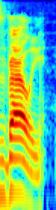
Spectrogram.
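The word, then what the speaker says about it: Vallely: who is skateboarder Mike Valley or Valley. What is it here? Mike V. It's Valley. – Yeah. It's Valley. There's an extra E in there.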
